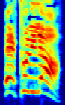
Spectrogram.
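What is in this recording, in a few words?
alert, Italian; mohaa; dialogue; sighted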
